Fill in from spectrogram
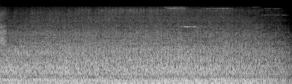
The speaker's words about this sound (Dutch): Nou, we gaan eens kijken in Lelystad. Daar werd een vrachtwagen vol met groenten geleverd bij de voedselbank.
